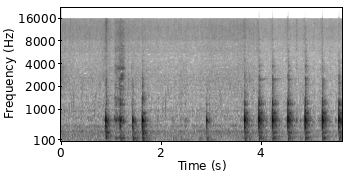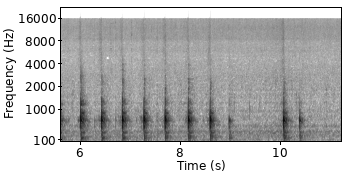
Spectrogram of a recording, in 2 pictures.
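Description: Broad-bladed kitchen knife chopping through a zucchini onto a wooden cutting board. A few scattered chops come first, then a steady run of about three chops a second for some five seconds, then a couple more near the end.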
